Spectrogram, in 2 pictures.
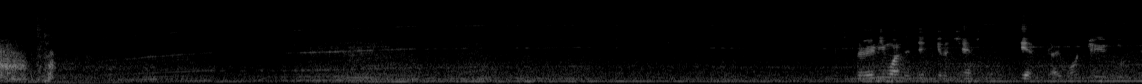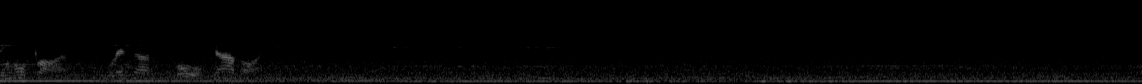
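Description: A race car engine drones and climbs in pitch as the car speeds up.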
